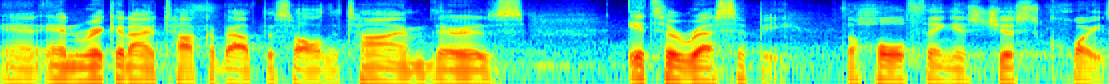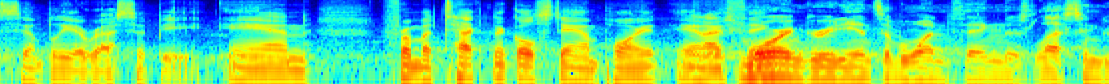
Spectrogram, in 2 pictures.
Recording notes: LIVE from the PGA Show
